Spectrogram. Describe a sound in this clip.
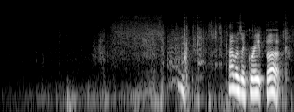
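A book is closed and turned over with a soft rustle.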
